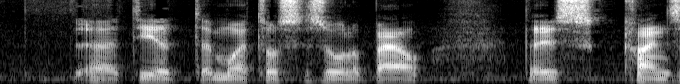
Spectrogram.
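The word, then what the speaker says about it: Día de Muertos: Now I need to make sure I pronounce this correctly. Dia de Muertos.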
